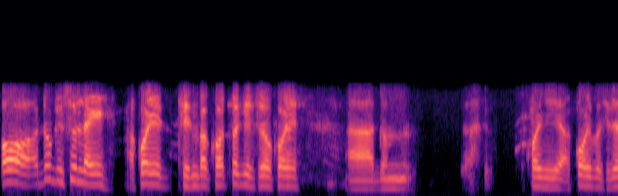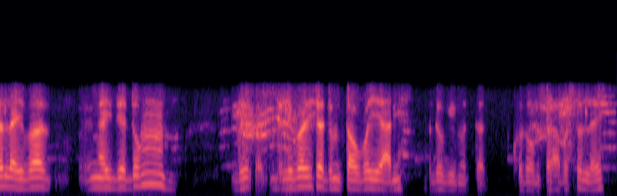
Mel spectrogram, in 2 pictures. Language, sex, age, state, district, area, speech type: Manipuri, male, 45-60, Manipur, Kangpokpi, urban, conversation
